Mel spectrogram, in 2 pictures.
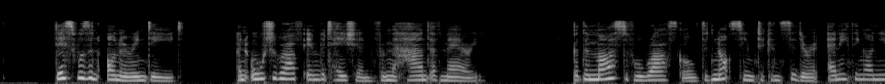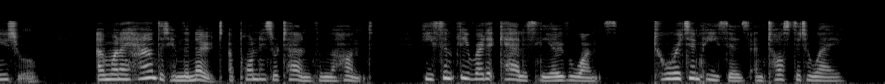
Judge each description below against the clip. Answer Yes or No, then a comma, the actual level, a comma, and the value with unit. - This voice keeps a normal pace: Yes, average, 180 wpm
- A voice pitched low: No, high, 205 Hz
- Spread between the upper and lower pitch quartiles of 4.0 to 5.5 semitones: Yes, average, 4.7 semitones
